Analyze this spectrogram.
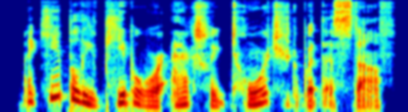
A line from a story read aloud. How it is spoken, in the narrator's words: Eddie murmured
